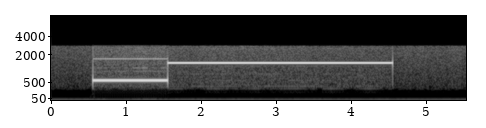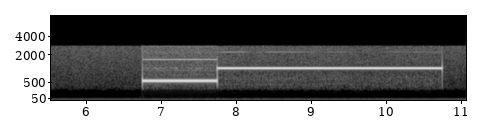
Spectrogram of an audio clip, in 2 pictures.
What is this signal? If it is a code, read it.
Two-tone page, heard as a one-second tone, then a three-second tone, about 570 then 1430 Hz, about 550 then 1120 Hz. It is heard from 0.6 to 10.8 s.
